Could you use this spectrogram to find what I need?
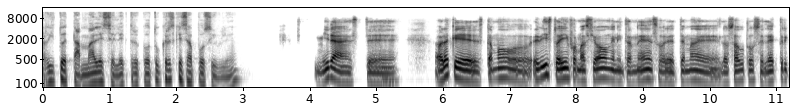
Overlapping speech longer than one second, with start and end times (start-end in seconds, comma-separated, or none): none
